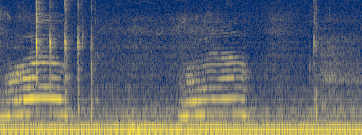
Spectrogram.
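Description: A cat meows twice, each a drawn-out, nasal call close to the listener, with a short gap between them and a low steady hum underneath.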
